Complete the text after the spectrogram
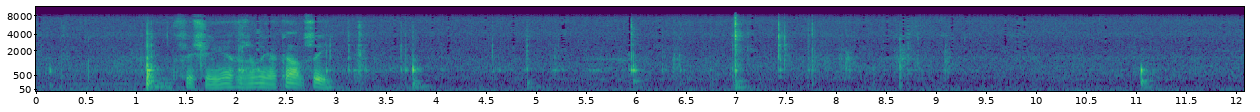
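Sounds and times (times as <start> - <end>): tool tapping metal parts: 1.1 - 5.4.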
